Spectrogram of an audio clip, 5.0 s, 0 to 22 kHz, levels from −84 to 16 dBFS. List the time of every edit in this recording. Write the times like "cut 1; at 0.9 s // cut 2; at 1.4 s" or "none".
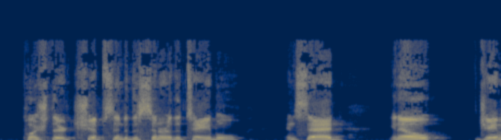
none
